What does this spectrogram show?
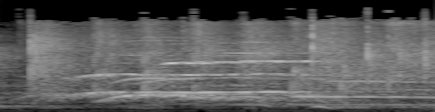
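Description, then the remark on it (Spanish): An audience at a live show applauds when the host asks who has been to Colombia or is from Colombia. The applause breaks out and holds steady for about two seconds, a dense wash of clapping with high whistles and cheering voices threaded through it. “A ver, por aplauso, ¿quién ha ido a Colombia o quién es de Colombia?”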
